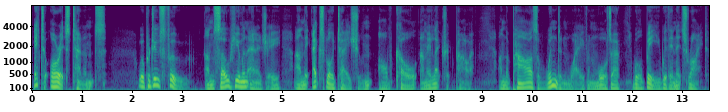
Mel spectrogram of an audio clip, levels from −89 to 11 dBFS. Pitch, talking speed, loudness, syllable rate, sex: 95 Hz, 145 wpm, -20 LUFS, 4.2 syllables/s, male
